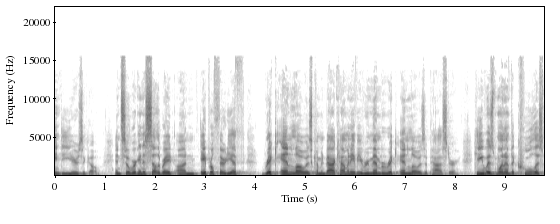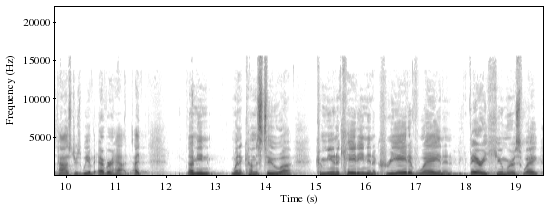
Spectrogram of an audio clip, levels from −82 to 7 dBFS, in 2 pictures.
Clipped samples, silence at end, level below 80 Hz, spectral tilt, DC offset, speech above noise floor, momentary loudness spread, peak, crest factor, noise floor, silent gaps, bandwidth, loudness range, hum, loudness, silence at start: under 0.1%; 0 s; -70 dBFS; -5.5 dB/octave; under 0.1%; 31 dB; 11 LU; -6 dBFS; 18 dB; -54 dBFS; none; 16.5 kHz; 4 LU; none; -24 LUFS; 0 s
